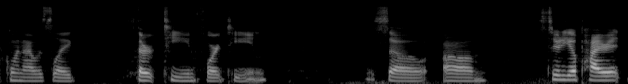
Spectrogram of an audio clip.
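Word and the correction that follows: Pierrot: did it. Piero. – It's pronounced Piero.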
